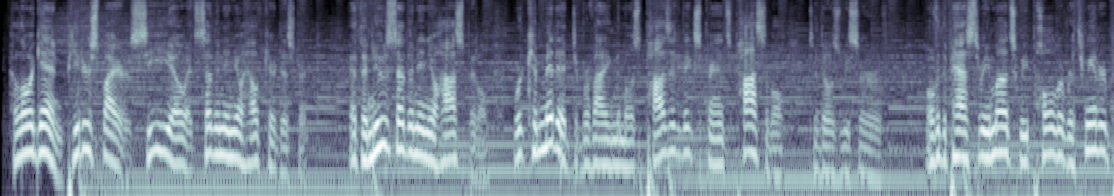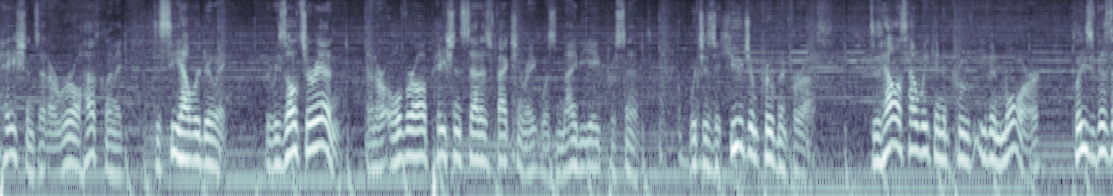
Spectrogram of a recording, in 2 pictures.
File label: Radio ad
